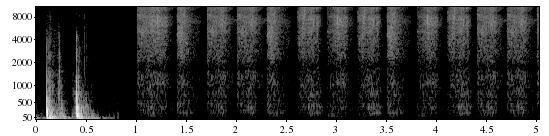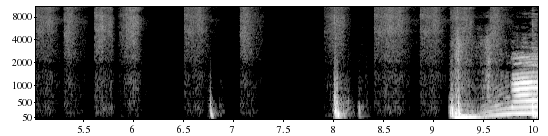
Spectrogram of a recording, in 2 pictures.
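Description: Footsteps patter softly on grass and dirt.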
